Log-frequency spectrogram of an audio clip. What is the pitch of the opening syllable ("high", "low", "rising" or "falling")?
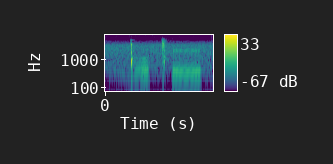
rising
